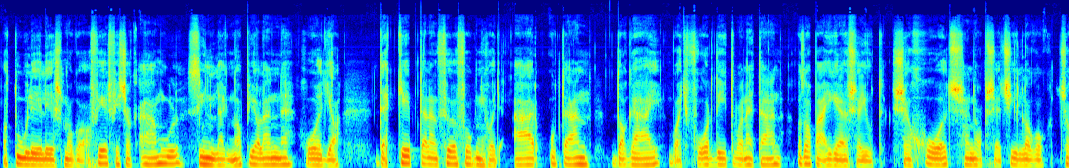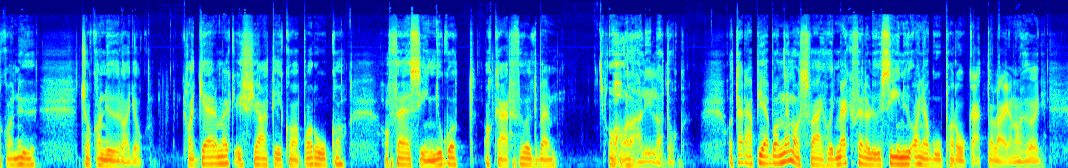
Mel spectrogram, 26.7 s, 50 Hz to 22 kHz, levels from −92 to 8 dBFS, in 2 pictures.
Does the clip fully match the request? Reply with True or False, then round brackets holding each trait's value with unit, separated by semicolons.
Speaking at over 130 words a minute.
True (150 wpm)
